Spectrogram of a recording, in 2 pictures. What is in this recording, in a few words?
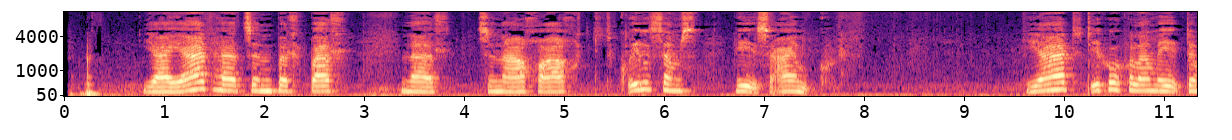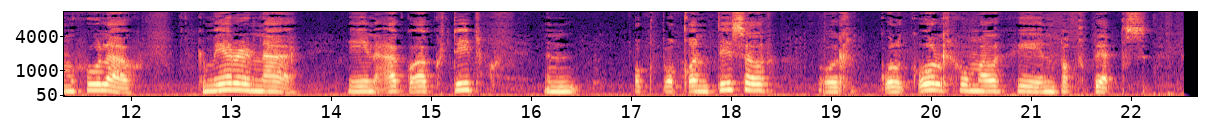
Nsyilxcen; Sundance Drive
